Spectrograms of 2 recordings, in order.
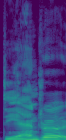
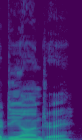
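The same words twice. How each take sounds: First: "Deandra" ending in an unstressed 'druh'; name variant. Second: "DeAndre" with an open 'ahn' and a 'dray' ending; name variant. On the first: Streamer checking a viewer's name, "Deandra" said dee-AN-druh. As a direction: say "Deandra" with a flat 'an' and a short 'ruh' ending. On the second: Streamer checking a viewer's name, "DeAndre" said dee-AHN-dray. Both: Shown as a demonstration. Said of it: "Is that how you say it?".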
